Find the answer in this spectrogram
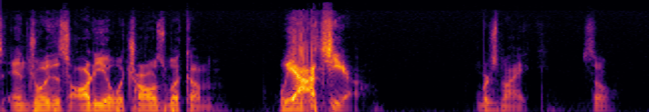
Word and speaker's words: Wickman: but it's Charles Wickman technically right it's it's pronounced Wickham there are there are a couple individuals uh that will basically disagree with you and uh and save my last name is pronounce Wickman but uh yeah it's it's kind of an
